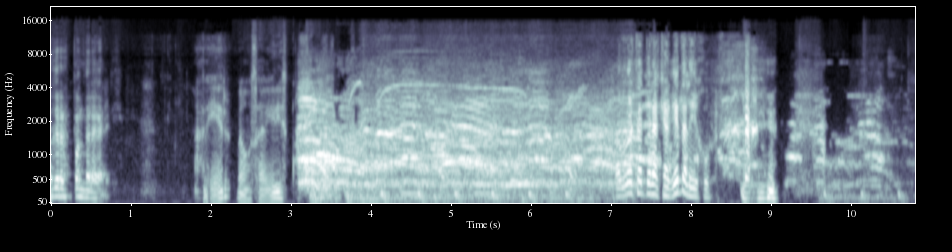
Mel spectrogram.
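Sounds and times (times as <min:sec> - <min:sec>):
speech: 0:00.0 - 0:00.9, 0:01.8 - 0:06.3, 0:07.0 - 0:09.8
large stadium crowd shouting insults at referee: 0:03.1 - 0:10.8
laughter: 0:03.3 - 0:10.2.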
